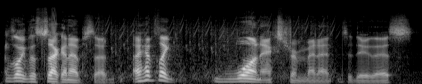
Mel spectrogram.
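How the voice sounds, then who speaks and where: Bright-voiced guy doing game commentary. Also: lowish voice, sing-song, a little fast. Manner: rambling, goofy, breaks into put-on voices. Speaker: let's play host. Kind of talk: casual video game commentary with joking impressions.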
